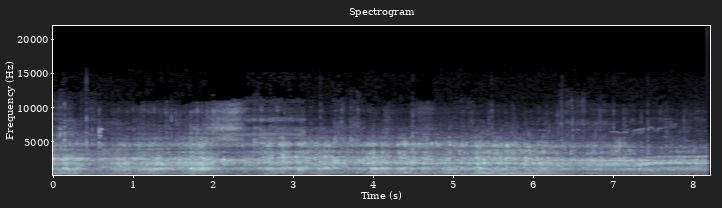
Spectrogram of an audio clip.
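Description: Aerobatic display aircraft with supercharged nine-cylinder radial engines flying past, the engine and propeller noise running steadily loud with small swells.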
